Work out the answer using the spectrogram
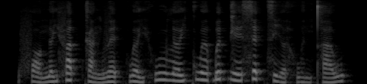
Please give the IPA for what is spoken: f ɔ˧˩ n ə˨˦ j f a˦˥ t̚ k a˧˩ ŋ v ɛ˨˩ t̚ h w ə˧˩ j h w u˧ l əː˨˦ j k w əː˧ ɓ ə˦˥ t̚ ɣ e˨˦ s ɛ˦˥ t̚ s i˧˩ ə̯ h w ə̤˨˩ n t̪ʰ a˨˦ w

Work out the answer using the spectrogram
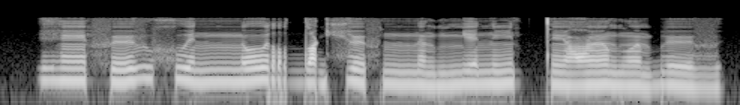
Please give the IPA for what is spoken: ɦ ẽ f ø v xʷ e nː o r dˤ ə ɡ ç ø f nː ə̃ ɡ ɲ e n ĩ tː ẽ ʕ œ̃ ɡʷ œ̃ b ø v

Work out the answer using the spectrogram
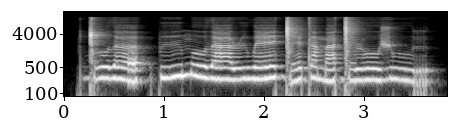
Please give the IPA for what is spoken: ɡ͡ǀ oː ð ɐː | p ɨː m oː ð aː ɹ ɨ w ɛː ɡ͡ǀ ɛ t a m a ɡ͡ǀ ɛ ɹ oː ʒ uː r

